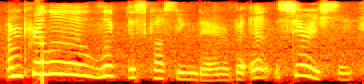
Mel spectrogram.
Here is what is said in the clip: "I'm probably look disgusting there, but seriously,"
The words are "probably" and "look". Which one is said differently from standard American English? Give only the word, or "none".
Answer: probably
